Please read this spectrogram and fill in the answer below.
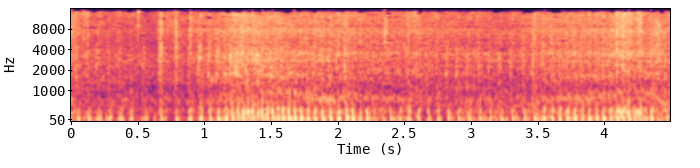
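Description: Trail motorcycle engine running under throttle, revving up about a second in and holding there.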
